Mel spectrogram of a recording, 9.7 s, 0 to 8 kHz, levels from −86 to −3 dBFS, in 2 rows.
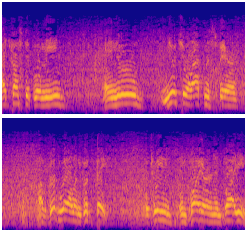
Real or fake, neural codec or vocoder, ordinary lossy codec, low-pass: fake; codec, 16 kHz, 8 kbps, FreqCodec, larger model; MP3, 24 kbps; 7.2 kHz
